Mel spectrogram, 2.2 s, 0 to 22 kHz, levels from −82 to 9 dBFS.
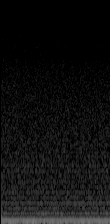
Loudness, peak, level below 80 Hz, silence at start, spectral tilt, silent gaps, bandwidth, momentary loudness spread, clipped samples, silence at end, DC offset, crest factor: -50 LUFS; -36 dBFS; -48 dBFS; 0.05 s; -5 dB/octave; none; 16.5 kHz; 1 LU; under 0.1%; 0 s; under 0.1%; 10 dB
